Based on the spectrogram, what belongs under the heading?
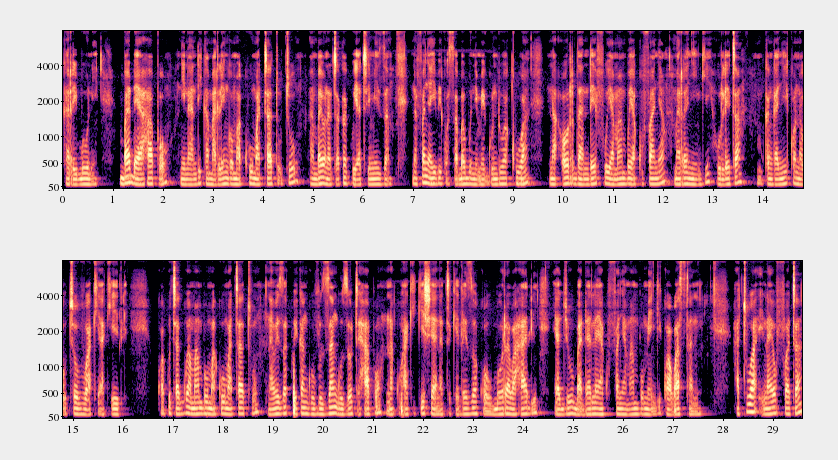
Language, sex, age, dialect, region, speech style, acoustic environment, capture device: Swahili, male, 18-24, Kenya - Mombasa, Kenya, focused; relaxed, silence, mobile / Linux / Chrome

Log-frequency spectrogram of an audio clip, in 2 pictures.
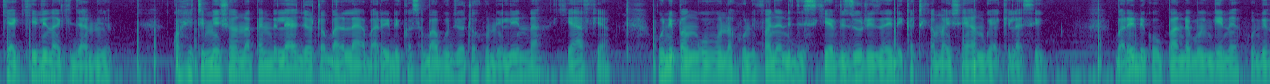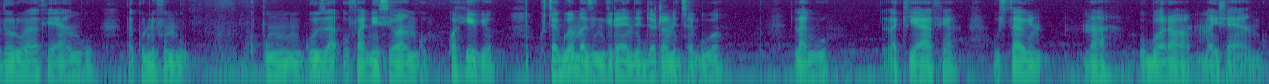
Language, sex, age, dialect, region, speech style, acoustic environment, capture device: Swahili, male, 18-24, Kenya - Nairobi Sheng-influenced, Kenya, focused; relaxed, people talking, desktop / Windows / Edge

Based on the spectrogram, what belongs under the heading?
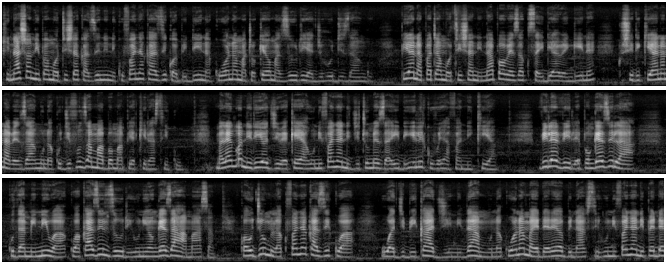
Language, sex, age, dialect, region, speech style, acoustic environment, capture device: Swahili, female, 25-34, Kenya - Nairobi Sheng-influenced, Kenya, happy, people talking, desktop / Windows / Chrome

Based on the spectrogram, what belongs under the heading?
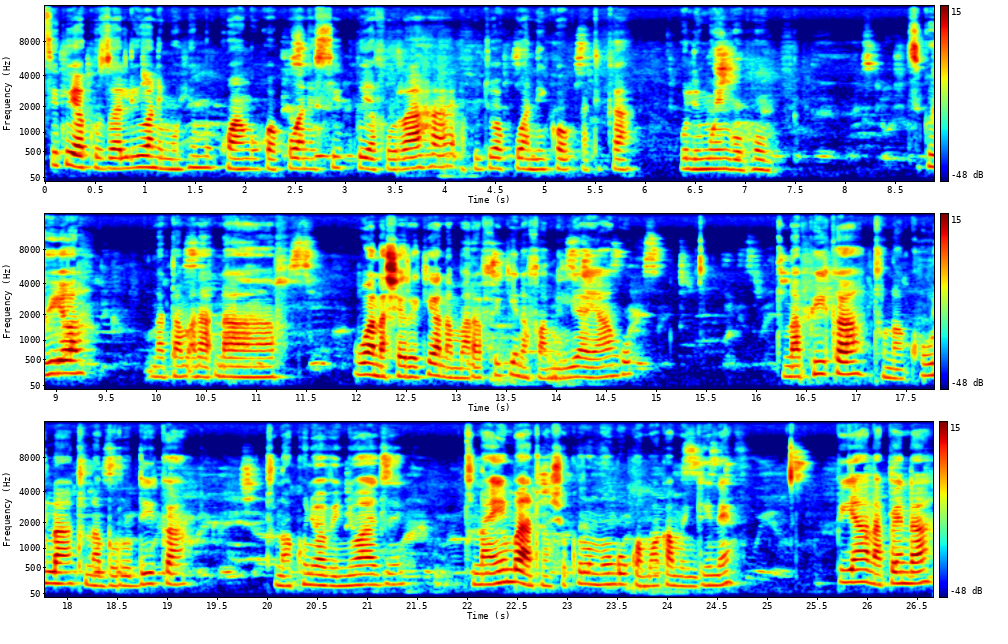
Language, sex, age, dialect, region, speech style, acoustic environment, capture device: Swahili, female, 25-34, Kenya - Nairobi Sheng-influenced, Kenya, nervous; happy; focused, music; nature; appliances, mobile / Linux / Chrome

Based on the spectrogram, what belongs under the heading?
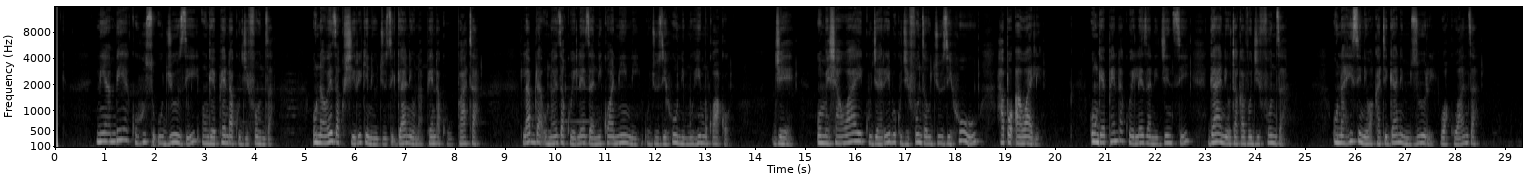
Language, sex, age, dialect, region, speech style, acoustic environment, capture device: Swahili, female, 35-44, Kenya - Nairobi Sheng-influenced, Kenya, happy, nature; silence; traffic, desktop / Windows / Chrome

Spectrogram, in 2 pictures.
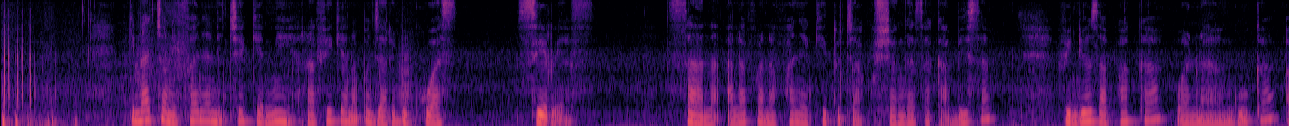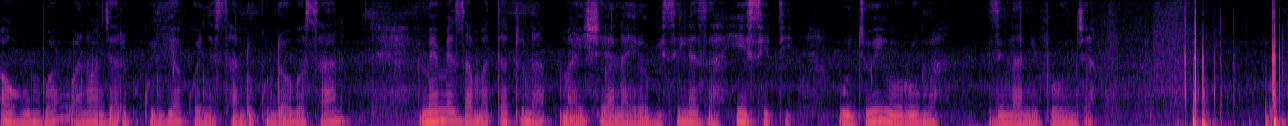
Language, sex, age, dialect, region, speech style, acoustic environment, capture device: Swahili, female, 25-34, Kenya - Nairobi Sheng-influenced, Kenya, happy; relaxed; focused, people talking; nature; appliances, desktop / Windows / Chrome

